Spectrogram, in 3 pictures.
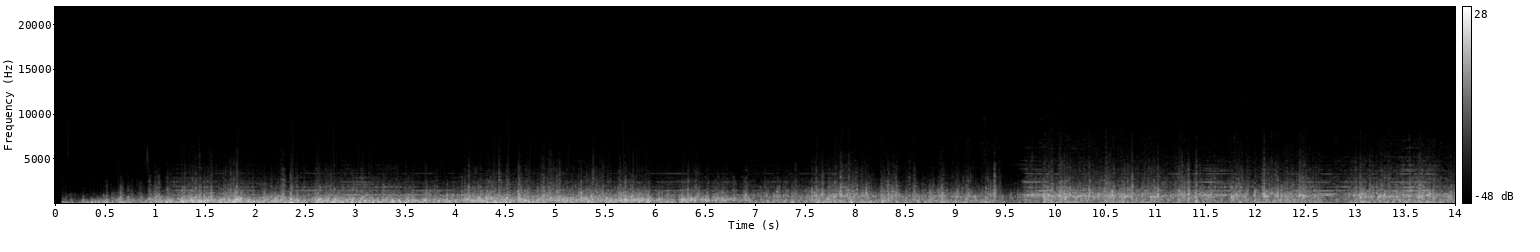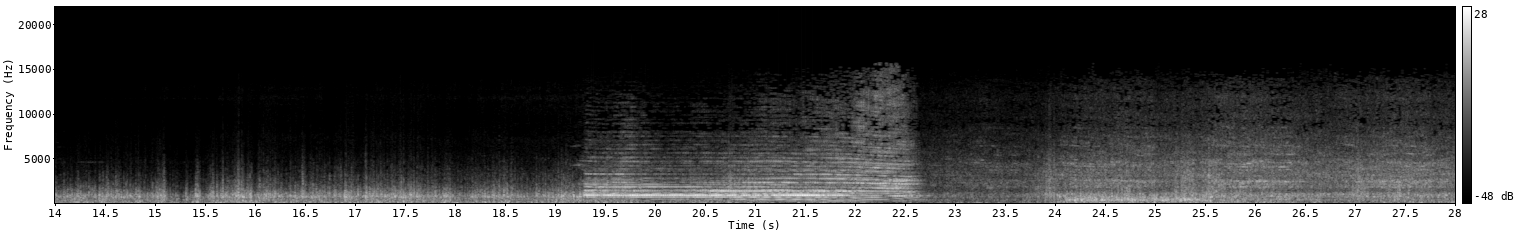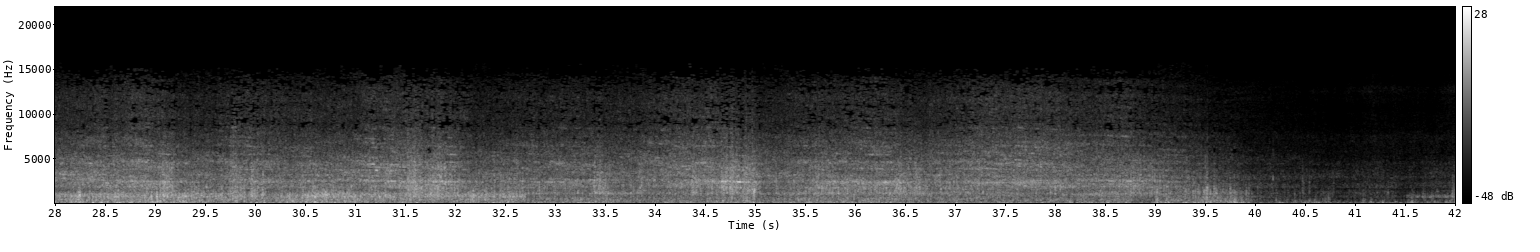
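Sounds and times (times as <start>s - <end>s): train passing and rumbling: 0.1s - 42.0s
locomotive chord horn blast: 9.7s - 10.2s, 11.1s - 13.9s, 19.2s - 22.9s.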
